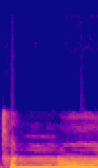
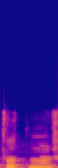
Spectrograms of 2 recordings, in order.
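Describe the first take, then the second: First: The first syllable ends in an n sound. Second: The first syllable ends in a t sound. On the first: The speaker calls it right. "যদি আমরা এটাকে উচ্চারণ করি থুন্নুন" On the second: The speaker calls it wrong. "থুত নুন সঠিক উচ্চারণ না"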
